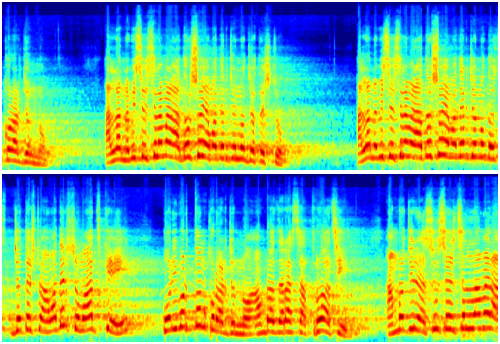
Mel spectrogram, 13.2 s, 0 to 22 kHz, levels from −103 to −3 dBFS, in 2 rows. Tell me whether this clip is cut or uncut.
uncut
